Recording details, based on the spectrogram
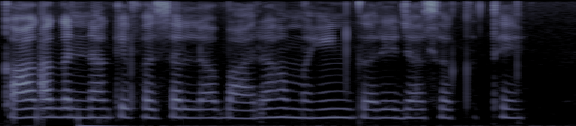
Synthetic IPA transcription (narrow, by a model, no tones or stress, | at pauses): kaːɡənːakefɐsəlːabaːɾaɦmɐɦiːnkɐɾed͡ʒaːsɐkt̪eː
